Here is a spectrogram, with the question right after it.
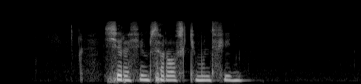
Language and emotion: Russian, neutral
